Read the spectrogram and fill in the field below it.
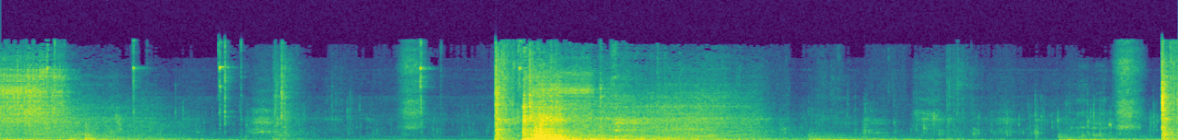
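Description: A young man gasps in fright close to a microphone.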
